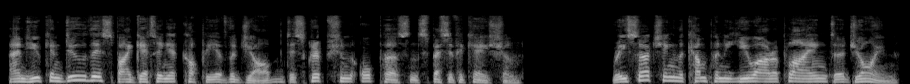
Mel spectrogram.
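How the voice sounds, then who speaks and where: A man's voice: mid-range voice, a bit bright, dry recording. Man narrating a tutorial, very dry sound. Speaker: presenter of career advice tutorial. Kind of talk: scripted instructional narration.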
